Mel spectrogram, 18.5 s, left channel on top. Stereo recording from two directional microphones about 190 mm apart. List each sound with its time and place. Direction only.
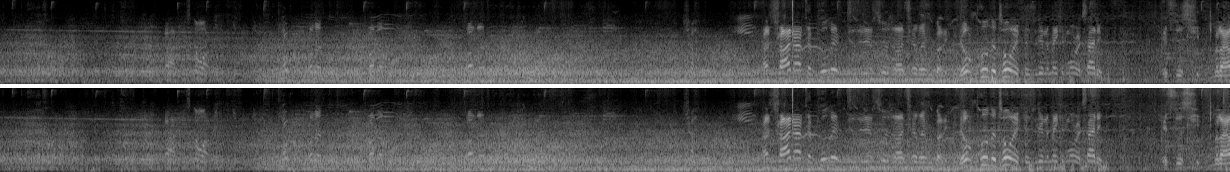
5.2 s a sound: centre (ahead or behind)
5.6 s vehicle: 10° right (ahead or behind)
10.2 s vehicle: centre (ahead or behind)
11.1 s speech: centre (ahead or behind); by 16.5 s 25° right (ahead or behind)
18.2 s speech: 30° right (ahead or behind)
